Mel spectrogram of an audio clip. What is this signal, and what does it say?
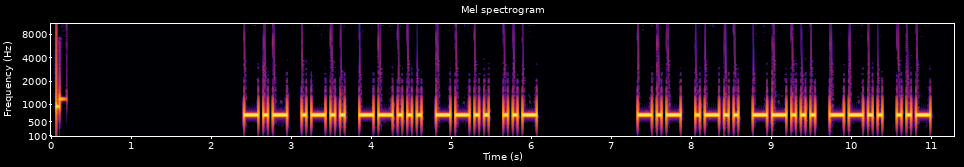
Morse code, heard as a keyed tone, about 21 wpm, 700 Hz. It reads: KL7ZU KL7ZU
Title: USA Call Signs - 5 Characters - Repeated 2x - 20wpm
